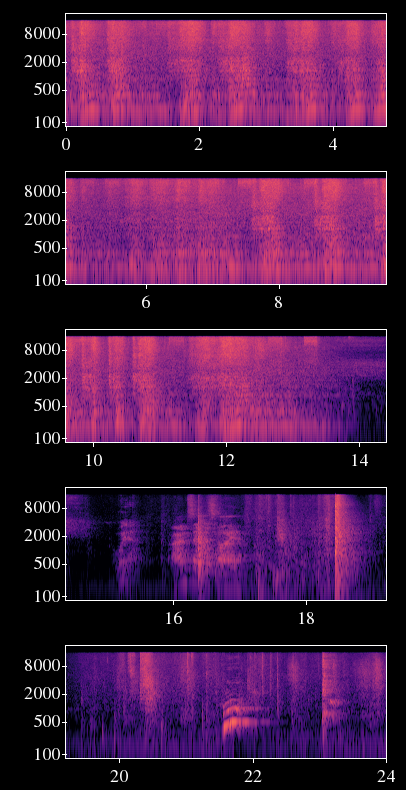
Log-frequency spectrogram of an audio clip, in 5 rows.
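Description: Saab V4 engine running on starting fluid sprayed into its carburettor, with a quick, uneven pulsing; the speaker's word for it is "mean". It cannot idle on its own, and a little past the middle it fades and dies. Afterwards come short voice sounds and a sharp click.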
